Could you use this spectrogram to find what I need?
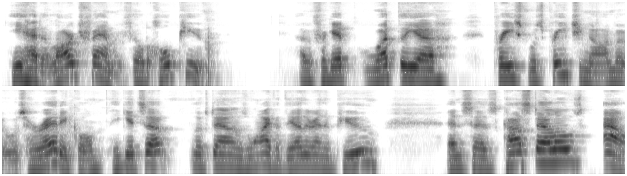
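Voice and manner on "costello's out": booming, loud, public-announcement-style delivery. Retelling how a man in church stood up and said this to his wife, in a loud voice. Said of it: "in a loud voice".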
